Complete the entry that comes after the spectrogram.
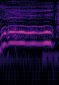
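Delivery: «ah» agudo y fuerte; grito de alegría imitado. Retold or imitated. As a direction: imitar la exclamación alegre de la familia. Whole family cheers at the news. (chillido festivo imitado)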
